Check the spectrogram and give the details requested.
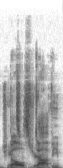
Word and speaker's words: Davi: Davi Belfort. You don't say the T. The T is silent. Davi Belfort.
